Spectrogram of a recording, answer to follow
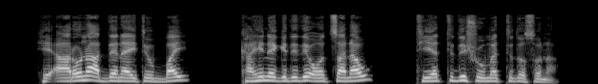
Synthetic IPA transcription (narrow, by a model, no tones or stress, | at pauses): hɛʔaːɾɔnɐːd̪ːɛnɐjt̪ɪʊbːɐj | kɐhɪnɛɡɪd̪ɪd̪ɪo̞ːt͡sːɐnɐw | t̪ʰɪjɛt̪ːɪd̪ɪʃuːmɛt̪ːɪd̪ɔsɔnɐ̰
